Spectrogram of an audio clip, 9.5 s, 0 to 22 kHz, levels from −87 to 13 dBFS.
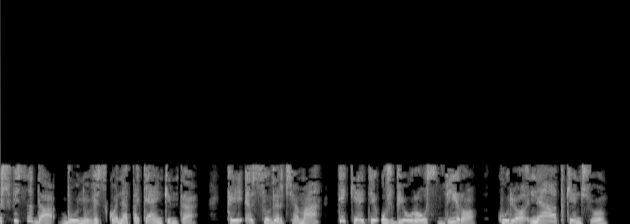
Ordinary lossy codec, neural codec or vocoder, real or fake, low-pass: MP3, 24 kbps; none; real; 7.2 kHz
